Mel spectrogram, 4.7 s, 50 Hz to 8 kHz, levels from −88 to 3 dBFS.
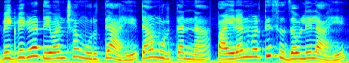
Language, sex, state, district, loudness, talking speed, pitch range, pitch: Marathi, female, Maharashtra, Aurangabad, -17 LUFS, 115 wpm, 255-315 Hz, 280 Hz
